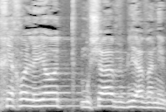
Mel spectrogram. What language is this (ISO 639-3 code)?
heb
